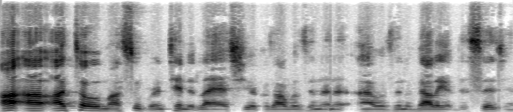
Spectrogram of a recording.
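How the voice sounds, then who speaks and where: Speaking at a fairly quick pace, a man of medium pitch talks. He leaves hardly any pauses. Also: big swings in loudness. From Missouri. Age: 60s. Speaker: high school football coach. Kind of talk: interview. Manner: animated.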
